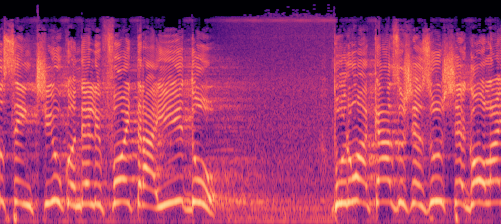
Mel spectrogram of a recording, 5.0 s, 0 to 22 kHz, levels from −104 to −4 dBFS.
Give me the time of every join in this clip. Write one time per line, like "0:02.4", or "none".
none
